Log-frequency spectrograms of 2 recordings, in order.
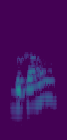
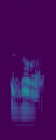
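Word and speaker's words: Bughuul: Bugal? – No. – Bugul. – Bugul. There Bugul. You go. I was like, why can't I remember how to say it now? Yeah, it's Bugul.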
